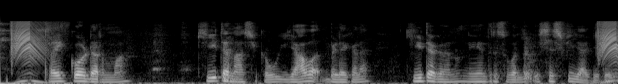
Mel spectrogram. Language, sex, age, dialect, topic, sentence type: Kannada, male, 31-35, Central, agriculture, question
